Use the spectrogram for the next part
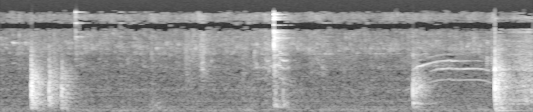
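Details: Domestic cats at mealtime in a busy multi-cat household, one father cat pestering the others; a single rising-falling meow with clear harmonics near the end, amid sharp clinks and thumps of dishes and bowls.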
